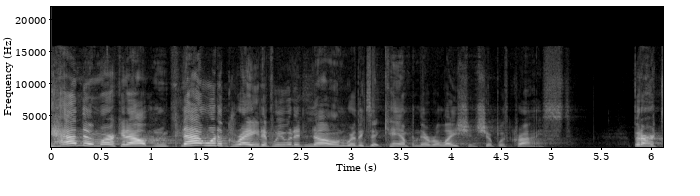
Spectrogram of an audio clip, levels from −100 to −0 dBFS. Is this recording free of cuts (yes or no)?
no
